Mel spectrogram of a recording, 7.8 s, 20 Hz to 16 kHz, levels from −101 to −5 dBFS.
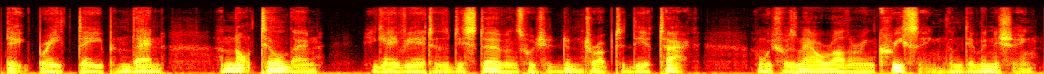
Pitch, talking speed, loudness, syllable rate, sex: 95 Hz, 215 wpm, -18 LUFS, 6.4 syllables/s, male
